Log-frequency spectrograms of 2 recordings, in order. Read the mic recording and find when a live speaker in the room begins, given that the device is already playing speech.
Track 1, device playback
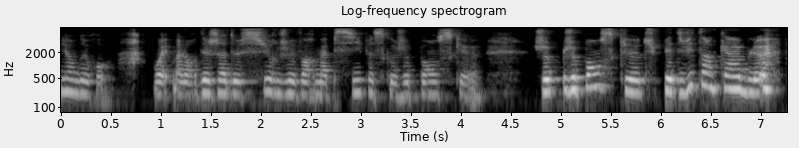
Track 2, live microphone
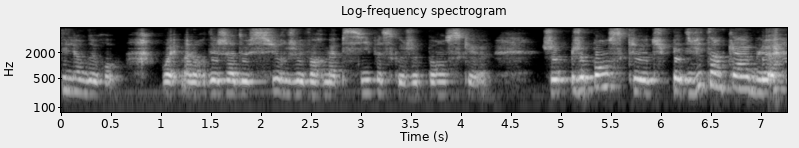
none

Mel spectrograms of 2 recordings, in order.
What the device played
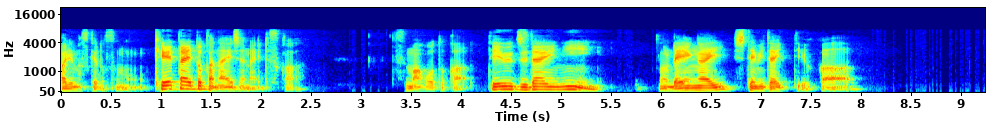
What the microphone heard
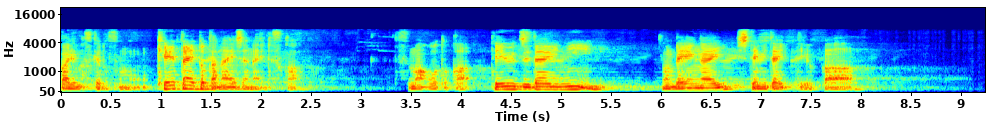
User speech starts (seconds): none

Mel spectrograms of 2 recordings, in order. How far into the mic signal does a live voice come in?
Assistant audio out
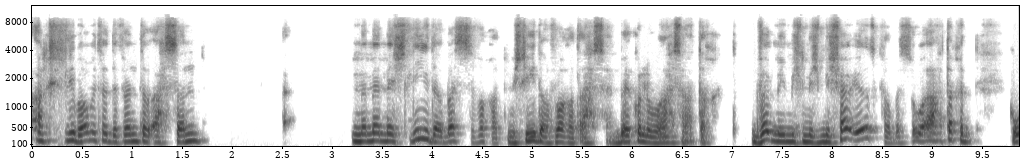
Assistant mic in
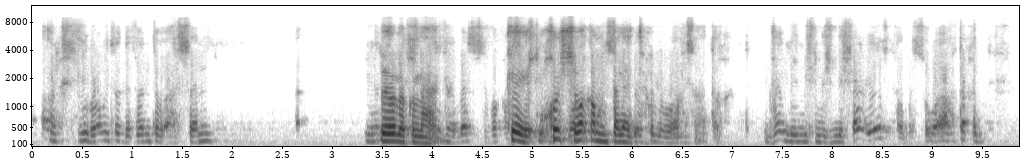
3 s

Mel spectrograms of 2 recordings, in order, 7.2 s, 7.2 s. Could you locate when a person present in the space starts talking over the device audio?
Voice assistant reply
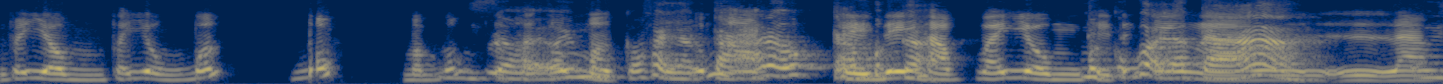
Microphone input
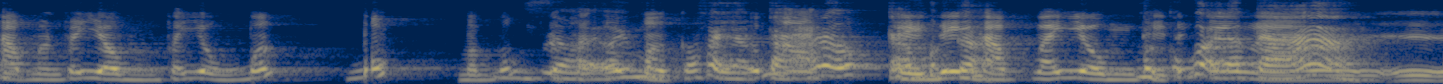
none

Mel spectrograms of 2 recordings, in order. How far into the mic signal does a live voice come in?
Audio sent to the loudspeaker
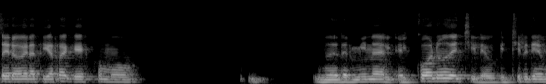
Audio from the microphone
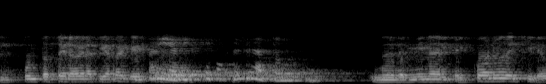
1 s

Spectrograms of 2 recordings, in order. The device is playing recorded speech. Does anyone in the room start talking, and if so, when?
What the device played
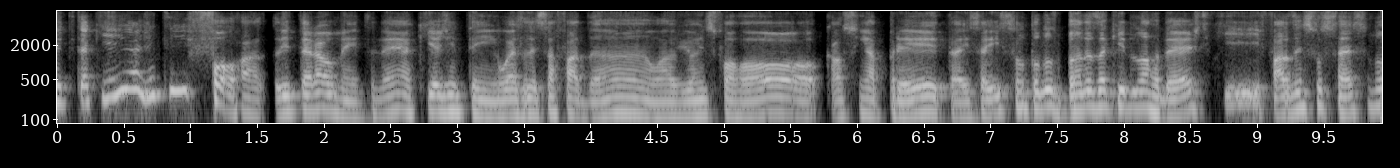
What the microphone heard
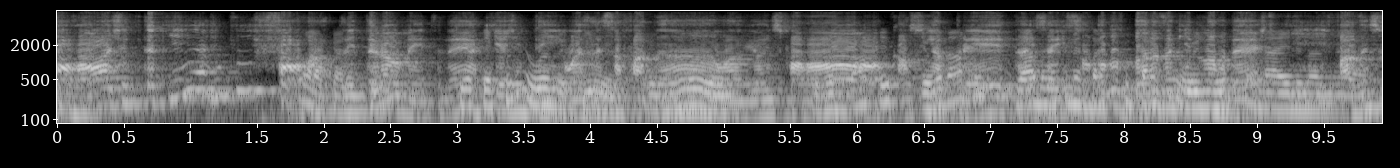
2 s

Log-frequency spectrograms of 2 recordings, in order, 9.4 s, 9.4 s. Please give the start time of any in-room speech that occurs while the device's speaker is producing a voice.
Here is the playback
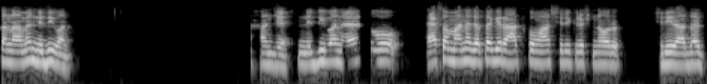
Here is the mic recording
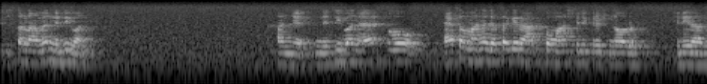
none

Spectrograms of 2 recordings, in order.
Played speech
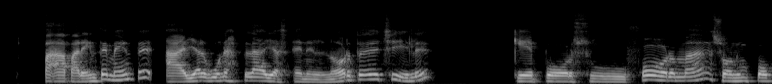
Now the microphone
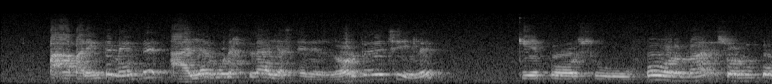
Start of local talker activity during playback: none

